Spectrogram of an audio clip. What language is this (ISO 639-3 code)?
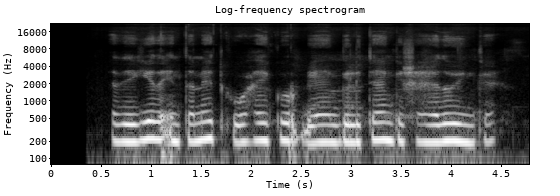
som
